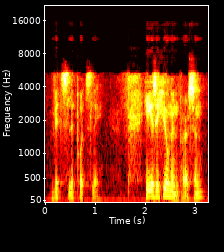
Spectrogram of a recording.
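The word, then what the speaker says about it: Vitzliputzli: it into our speech approximates vitle I'll spell that VI TZ Li i p u z l i Vitz putley he is a human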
